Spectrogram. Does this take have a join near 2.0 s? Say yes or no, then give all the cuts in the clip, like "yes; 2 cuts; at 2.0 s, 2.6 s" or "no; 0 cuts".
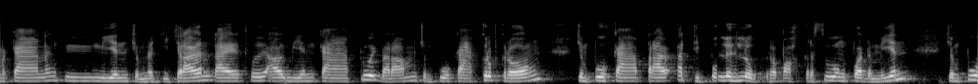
no; 1 cut; at 7.1 s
